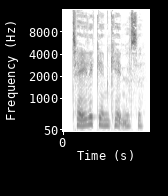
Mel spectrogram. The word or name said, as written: talegenkendelse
